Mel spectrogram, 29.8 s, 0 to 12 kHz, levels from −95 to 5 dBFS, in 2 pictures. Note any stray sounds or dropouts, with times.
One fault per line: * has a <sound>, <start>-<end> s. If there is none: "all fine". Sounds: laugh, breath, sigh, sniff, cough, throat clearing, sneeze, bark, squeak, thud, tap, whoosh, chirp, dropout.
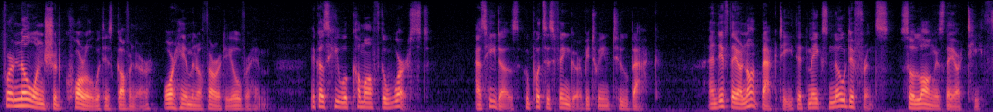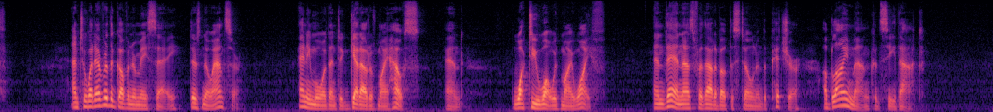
all fine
